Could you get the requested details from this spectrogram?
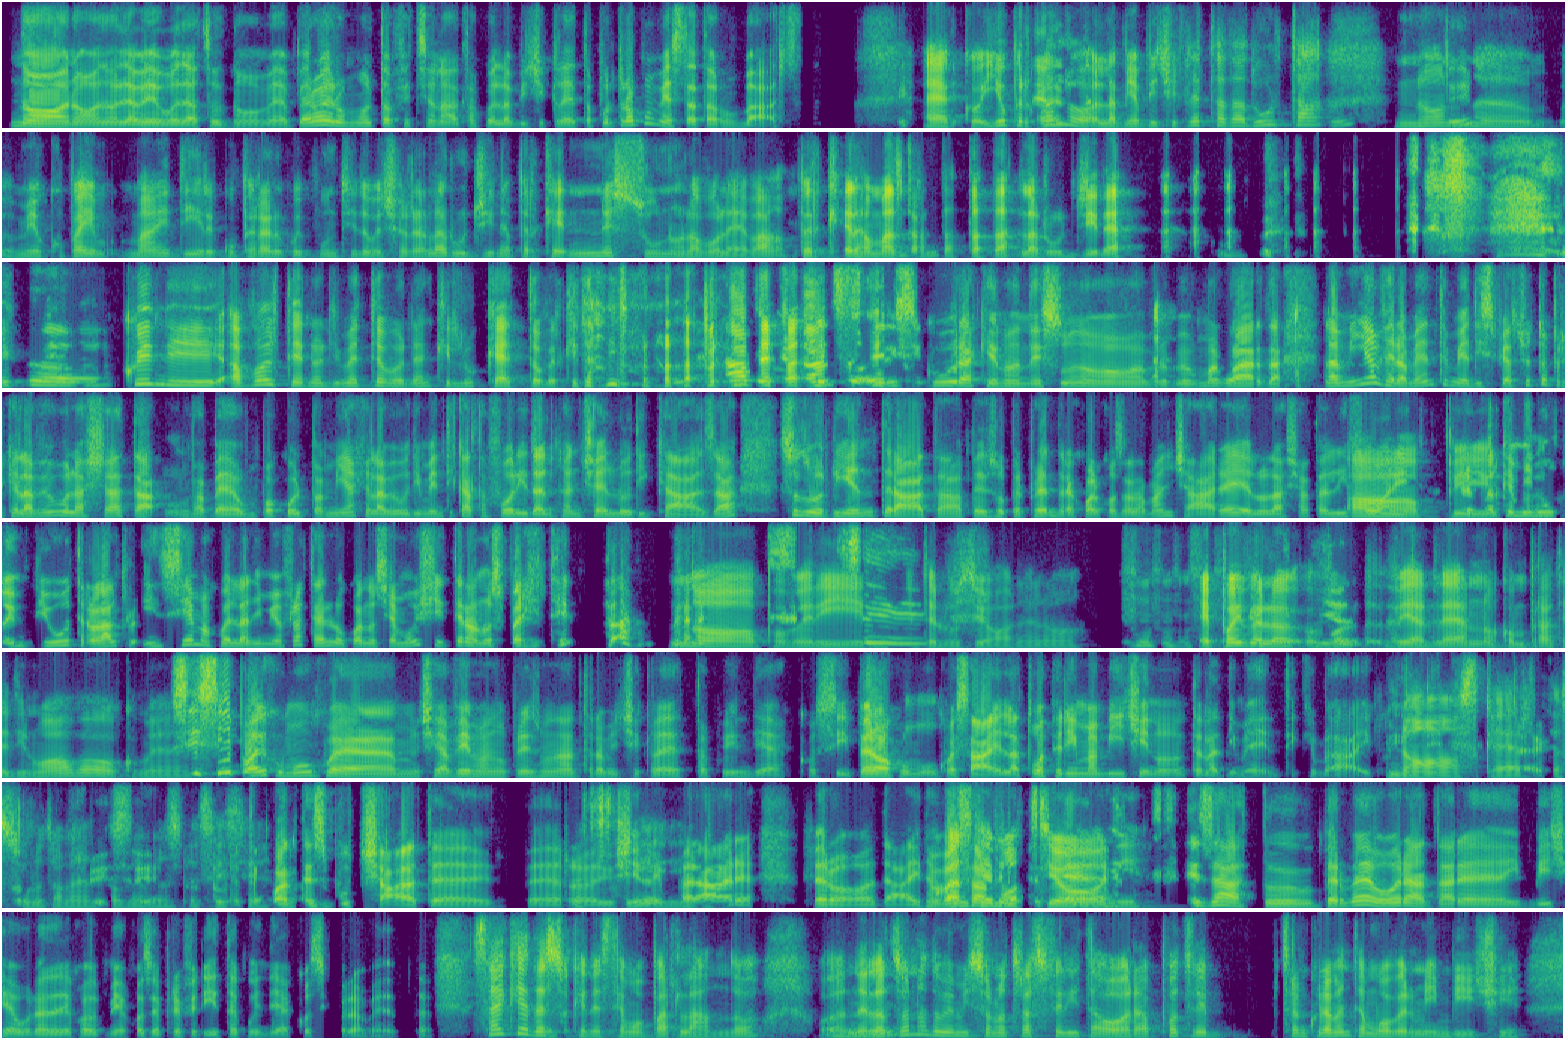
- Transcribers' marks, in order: unintelligible speech; unintelligible speech; unintelligible speech; chuckle; laughing while speaking: "tanto non la prendeva nessuno"; chuckle; laughing while speaking: "sparite entrambe, sì"; chuckle; chuckle
- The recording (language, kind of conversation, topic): Italian, unstructured, Qual è il ricordo più felice della tua infanzia?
